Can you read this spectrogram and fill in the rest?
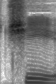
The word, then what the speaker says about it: Qi: Because you do a free consultation, a phone consultation, or as an initial consultation, and your website, even though it's pronounced Qi, is spelled Q-I.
